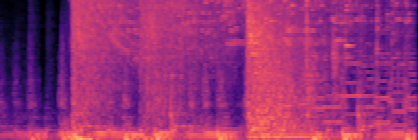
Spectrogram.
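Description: Action-film soundtrack: music with a low pulse, then a loud burst of shattering window glass about two and a half seconds in.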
